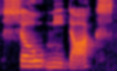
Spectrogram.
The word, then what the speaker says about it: SoMeDocs: It's because it's pronounced SoMeDocs.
